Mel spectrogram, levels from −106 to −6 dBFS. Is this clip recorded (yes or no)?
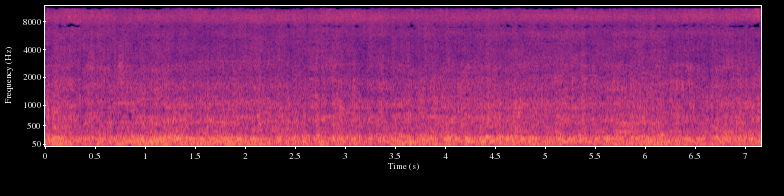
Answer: no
